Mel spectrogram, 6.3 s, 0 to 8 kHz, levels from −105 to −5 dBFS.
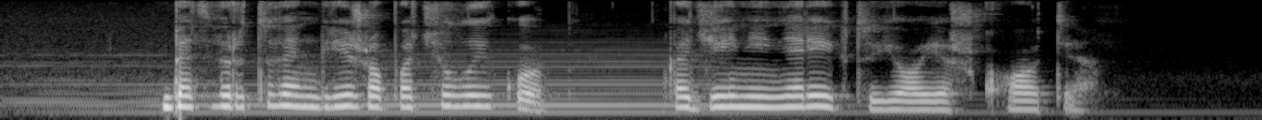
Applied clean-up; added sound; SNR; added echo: none; Bowed string instrument; 18 dB; none.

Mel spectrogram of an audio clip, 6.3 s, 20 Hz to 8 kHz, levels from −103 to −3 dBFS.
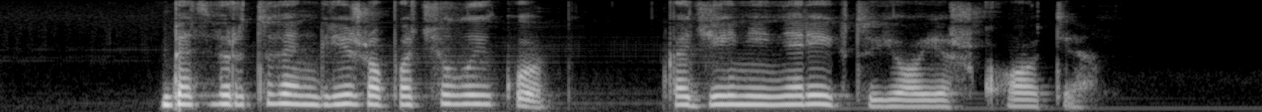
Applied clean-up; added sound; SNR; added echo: neural separator model SepFormer DNS4.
